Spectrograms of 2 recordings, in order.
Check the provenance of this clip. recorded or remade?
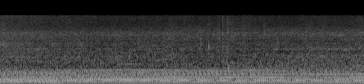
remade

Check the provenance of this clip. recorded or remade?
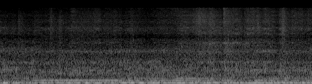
remade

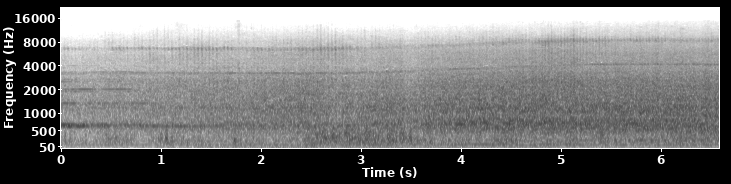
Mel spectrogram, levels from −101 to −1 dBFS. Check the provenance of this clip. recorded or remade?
recorded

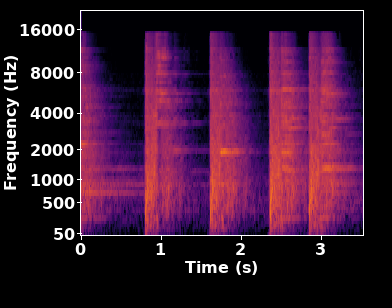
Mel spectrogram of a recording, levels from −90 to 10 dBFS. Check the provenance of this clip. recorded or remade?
remade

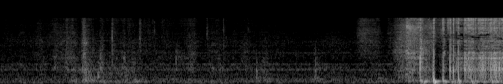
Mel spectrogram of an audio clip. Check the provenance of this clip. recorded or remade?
remade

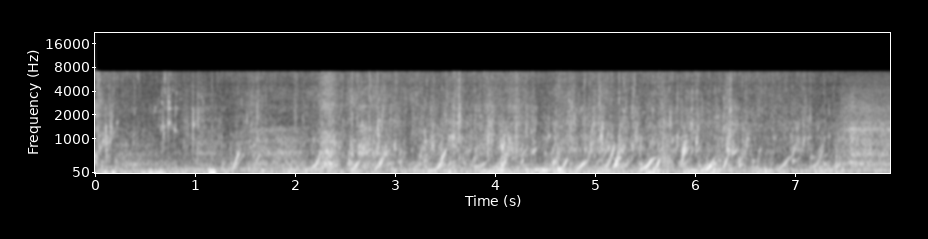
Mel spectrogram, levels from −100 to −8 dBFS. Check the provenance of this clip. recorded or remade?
recorded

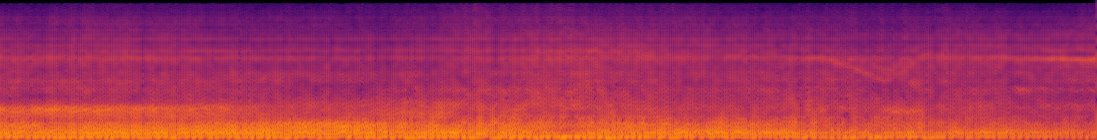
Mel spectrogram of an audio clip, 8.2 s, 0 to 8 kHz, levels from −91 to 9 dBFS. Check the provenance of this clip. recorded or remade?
remade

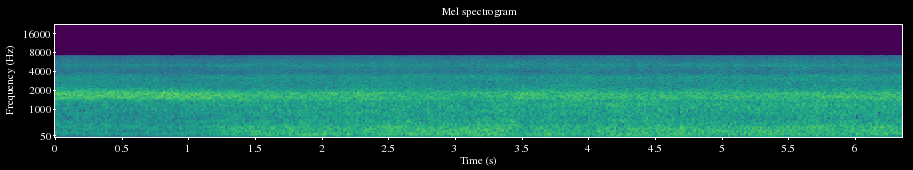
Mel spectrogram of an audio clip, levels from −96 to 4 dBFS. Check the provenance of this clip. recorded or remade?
remade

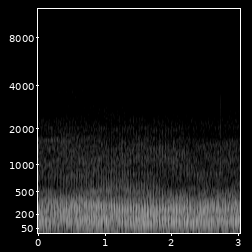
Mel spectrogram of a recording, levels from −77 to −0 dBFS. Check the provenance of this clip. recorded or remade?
recorded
